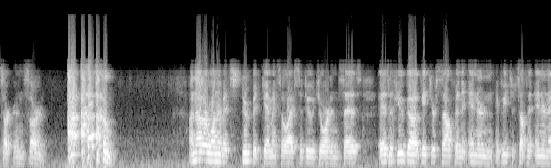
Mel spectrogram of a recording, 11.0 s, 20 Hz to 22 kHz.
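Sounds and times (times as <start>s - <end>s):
man coughing: 1.3s - 2.4s.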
